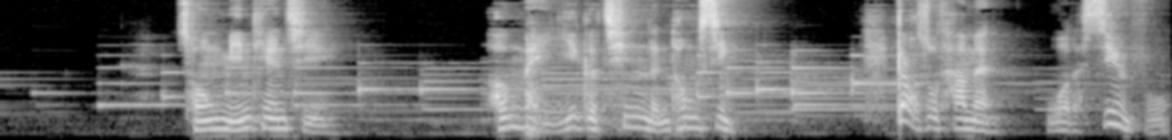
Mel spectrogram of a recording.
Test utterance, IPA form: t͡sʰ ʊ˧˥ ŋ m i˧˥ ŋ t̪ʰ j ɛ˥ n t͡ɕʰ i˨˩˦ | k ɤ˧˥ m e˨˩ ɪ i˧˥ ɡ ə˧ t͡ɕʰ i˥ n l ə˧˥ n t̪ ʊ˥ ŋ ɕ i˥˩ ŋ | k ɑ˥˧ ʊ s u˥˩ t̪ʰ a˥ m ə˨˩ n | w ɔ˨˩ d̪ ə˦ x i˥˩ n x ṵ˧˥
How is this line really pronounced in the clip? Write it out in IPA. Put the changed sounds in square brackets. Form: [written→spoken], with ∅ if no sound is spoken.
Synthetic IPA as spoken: t͡sʰ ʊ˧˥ ŋ m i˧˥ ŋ t̪ʰ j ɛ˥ n t͡ɕʰ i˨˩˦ | [k→x] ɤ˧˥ m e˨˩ ɪ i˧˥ ɡ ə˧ t͡ɕʰ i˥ n l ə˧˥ n [t̪→t̪ʰ] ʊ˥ ŋ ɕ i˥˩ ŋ | k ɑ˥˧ ʊ s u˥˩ t̪ʰ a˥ m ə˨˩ n | w ɔ˨˩ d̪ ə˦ [x→ɕ] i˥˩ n [x→f] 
